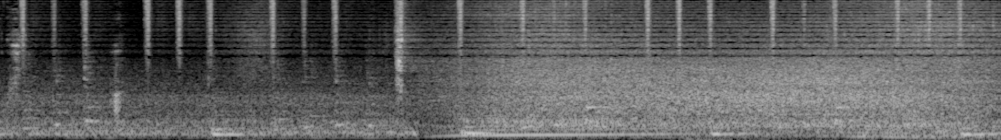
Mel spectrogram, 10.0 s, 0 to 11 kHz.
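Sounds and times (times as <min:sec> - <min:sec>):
car engine hum: 0:00.0 - 0:10.0
road noise: 0:00.0 - 0:10.0.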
